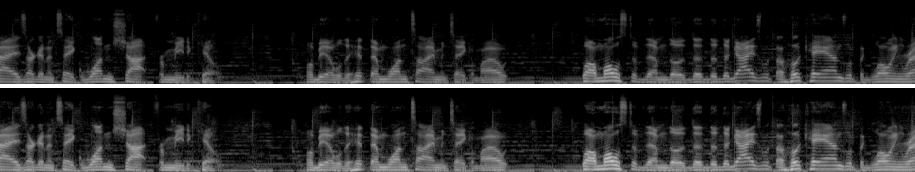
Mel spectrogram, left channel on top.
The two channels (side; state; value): left; quieter; 7.5 dB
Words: are going to take one shot from me to kill. I'll be able to hit them one time and take them out. Well, most of them, the guys with the hook hands, with the glowing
